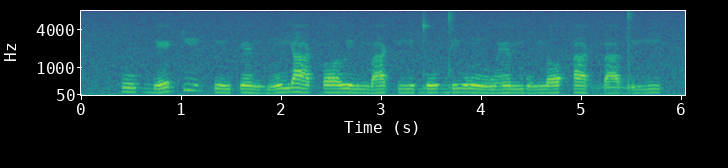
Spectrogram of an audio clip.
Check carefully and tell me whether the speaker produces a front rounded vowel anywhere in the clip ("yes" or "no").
no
